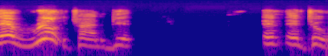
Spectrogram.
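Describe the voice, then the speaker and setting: A man speaks in a high pitch at a moderate pace. His tone is animated. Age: 60s. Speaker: community activist speaker. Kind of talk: impassioned lecture.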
